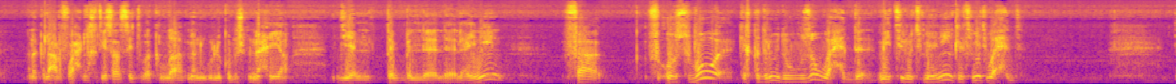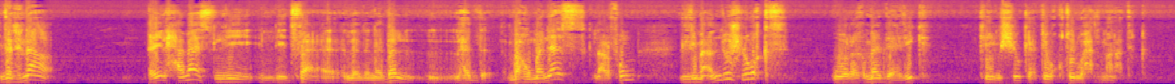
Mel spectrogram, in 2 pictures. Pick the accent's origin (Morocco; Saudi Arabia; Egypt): Morocco; اللي عندنا في المغرب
